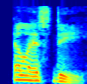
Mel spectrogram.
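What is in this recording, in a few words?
"lsd", British English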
